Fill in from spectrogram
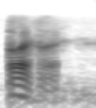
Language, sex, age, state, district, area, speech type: Assamese, male, 45-60, Assam, Charaideo, rural, conversation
